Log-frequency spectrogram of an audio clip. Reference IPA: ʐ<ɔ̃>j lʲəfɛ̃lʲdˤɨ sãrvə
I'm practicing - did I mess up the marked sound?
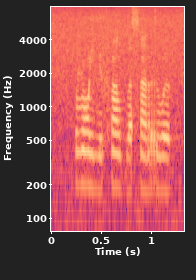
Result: no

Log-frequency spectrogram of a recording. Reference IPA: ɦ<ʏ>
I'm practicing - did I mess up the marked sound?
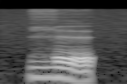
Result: no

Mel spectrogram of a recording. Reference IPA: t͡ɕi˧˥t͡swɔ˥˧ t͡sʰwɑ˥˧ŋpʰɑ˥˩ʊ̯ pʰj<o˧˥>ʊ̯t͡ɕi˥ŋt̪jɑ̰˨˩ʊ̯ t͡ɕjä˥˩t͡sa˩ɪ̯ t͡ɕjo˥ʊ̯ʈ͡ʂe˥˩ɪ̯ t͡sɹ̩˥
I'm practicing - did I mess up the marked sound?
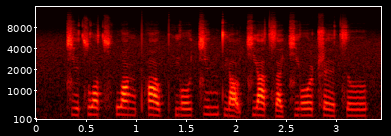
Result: no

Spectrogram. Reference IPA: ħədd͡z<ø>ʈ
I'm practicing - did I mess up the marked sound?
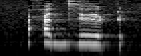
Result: no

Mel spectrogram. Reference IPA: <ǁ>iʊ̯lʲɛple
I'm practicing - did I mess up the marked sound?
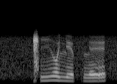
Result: no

